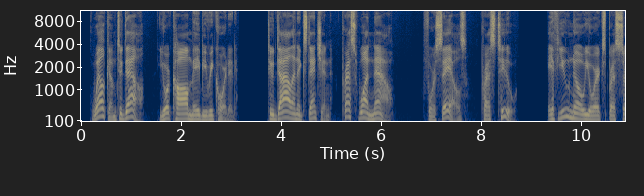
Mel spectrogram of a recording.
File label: telephony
